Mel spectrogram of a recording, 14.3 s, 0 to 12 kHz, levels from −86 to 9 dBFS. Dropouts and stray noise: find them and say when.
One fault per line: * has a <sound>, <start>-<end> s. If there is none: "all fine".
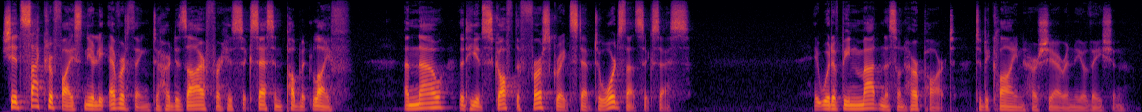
all fine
